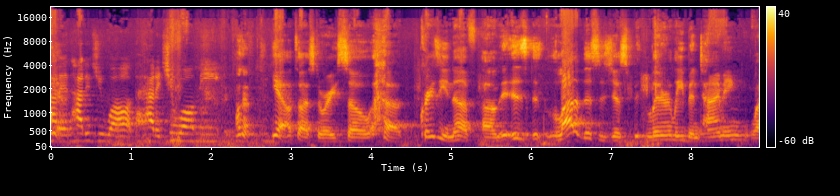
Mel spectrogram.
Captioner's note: laughs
